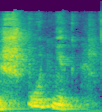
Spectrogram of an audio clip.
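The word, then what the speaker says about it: Sputnik: Сама статья Кюммеля под названием «Новый шок, вызванный спутником», напоминает, что у немцев в Федеративной Республике этот самый «шпутник», так слово произносится по-немецки, тогда в 1957-м вызвал ужас, а у немцев в Германской Демократической Республике, наоборот, чувство классовой солидарности.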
